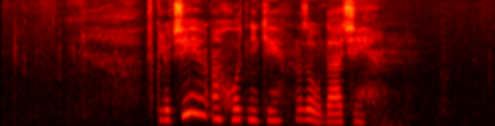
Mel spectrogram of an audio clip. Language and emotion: Russian, sad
